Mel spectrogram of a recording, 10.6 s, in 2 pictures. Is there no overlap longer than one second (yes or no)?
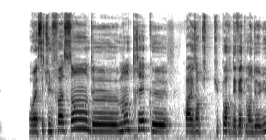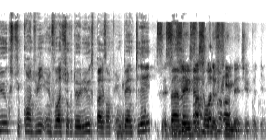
no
